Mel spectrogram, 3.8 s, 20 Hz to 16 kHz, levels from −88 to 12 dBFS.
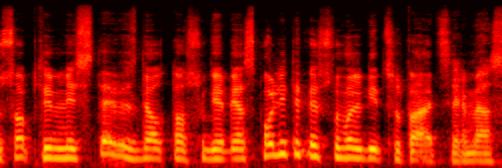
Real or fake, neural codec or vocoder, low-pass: fake; codec, 44.1 kHz, 3.4 kbps, Pupu-Codec; 14.4 kHz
